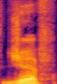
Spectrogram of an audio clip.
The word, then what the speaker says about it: Jif: I'm going with Jif. I'm not sure if they were even out by then, but that's what came to my mind. Say it right. It's Jif.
